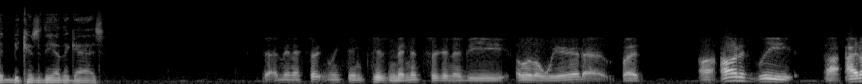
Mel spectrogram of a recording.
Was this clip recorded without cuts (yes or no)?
no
